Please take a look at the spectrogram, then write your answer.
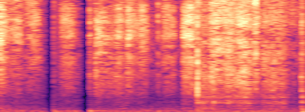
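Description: Pen scratching on paper while working out a math problem, soft close continuous strokes with brief pauses, faint and without voices.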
